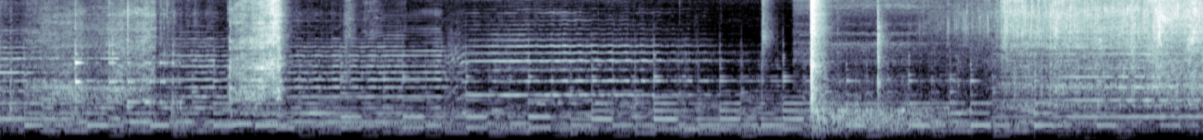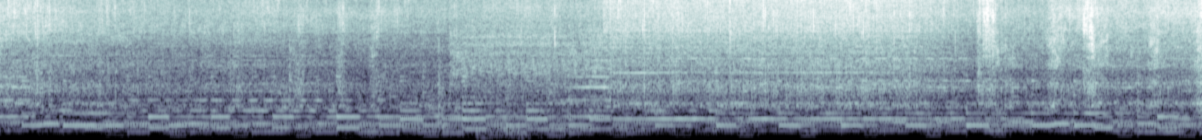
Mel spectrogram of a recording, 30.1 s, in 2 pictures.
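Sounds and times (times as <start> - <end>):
soft background music: 0.0 - 30.0
vegetables sizzling in oil: 11.4 - 30.0.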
